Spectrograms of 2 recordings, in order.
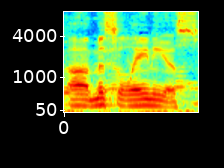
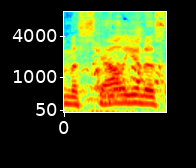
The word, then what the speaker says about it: miscellaneous: Dungeons & Dragons in seventh grade I I mispronounced miscellaneous all the time the scallion is yes yeah no yeah exactly I have a mask a leonis I don't know what do I do with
